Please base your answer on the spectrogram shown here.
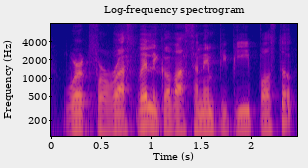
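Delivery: ordinary delivery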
